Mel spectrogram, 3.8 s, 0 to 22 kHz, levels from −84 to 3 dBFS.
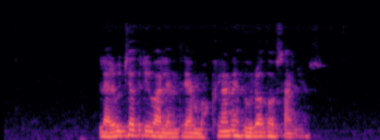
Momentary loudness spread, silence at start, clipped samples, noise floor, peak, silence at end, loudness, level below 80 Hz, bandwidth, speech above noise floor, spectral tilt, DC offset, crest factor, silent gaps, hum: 13 LU; 1 s; under 0.1%; -64 dBFS; -12 dBFS; 0.65 s; -25 LUFS; -52 dBFS; 11 kHz; 40 dB; -8.5 dB/octave; under 0.1%; 14 dB; none; none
